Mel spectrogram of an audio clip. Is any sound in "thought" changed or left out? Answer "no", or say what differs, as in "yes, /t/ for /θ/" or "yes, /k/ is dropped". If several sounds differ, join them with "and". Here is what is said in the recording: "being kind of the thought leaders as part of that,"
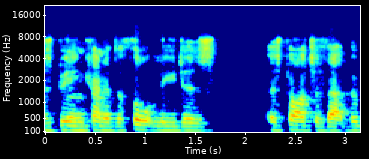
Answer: no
